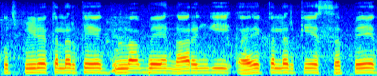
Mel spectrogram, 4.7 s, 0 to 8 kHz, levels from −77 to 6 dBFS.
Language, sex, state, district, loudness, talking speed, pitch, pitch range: Hindi, male, Rajasthan, Bikaner, -14 LUFS, 125 wpm, 160 Hz, 155-165 Hz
